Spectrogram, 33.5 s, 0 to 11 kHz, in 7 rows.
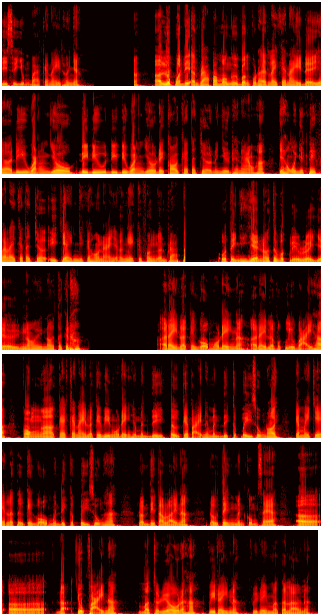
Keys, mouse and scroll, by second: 15.9 m, 16.3 middle click, 16.4 scroll down 1, 16.6 click, 17.3 middle click, 17.9-21.1 drag, 25.1 middle click, 25.6 click, 25.8-26.2 scroll up 1, 26.2 right click, 29.1-33.4 drag.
